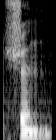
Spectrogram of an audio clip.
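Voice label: "shun3", Mandarin Chinese; Cours de Chinois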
